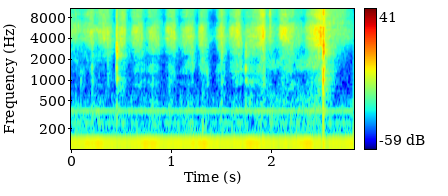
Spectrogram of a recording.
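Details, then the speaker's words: Late-1950s/early-1960s Western Auto Revelation V550 spincast fishing reel, after cleaning and push-button fabrication: cranking gives a dry scratchy rasp pulsing each turn; gear grinding, owner feared a broken main or pinion gear tooth and plans shim washers to take it up. "shim washers to see if I can get that gear grind taken up taken care of"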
